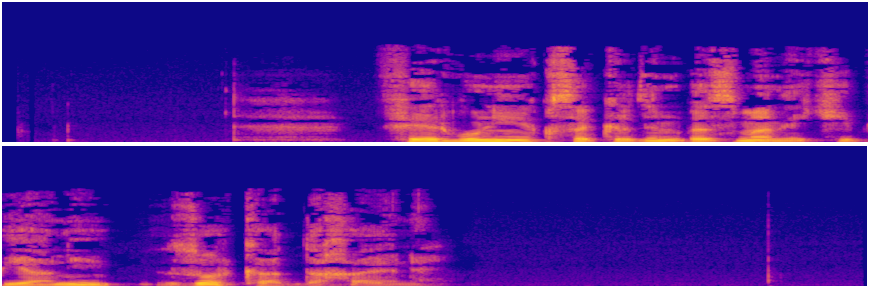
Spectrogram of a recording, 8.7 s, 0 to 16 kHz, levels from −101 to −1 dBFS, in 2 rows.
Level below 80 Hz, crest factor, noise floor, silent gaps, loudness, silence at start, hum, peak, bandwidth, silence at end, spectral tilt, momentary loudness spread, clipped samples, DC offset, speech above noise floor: -52 dBFS; 20 dB; -77 dBFS; none; -20 LUFS; 1.95 s; none; -4 dBFS; 11.5 kHz; 2.2 s; -6 dB/octave; 17 LU; under 0.1%; under 0.1%; 57 dB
